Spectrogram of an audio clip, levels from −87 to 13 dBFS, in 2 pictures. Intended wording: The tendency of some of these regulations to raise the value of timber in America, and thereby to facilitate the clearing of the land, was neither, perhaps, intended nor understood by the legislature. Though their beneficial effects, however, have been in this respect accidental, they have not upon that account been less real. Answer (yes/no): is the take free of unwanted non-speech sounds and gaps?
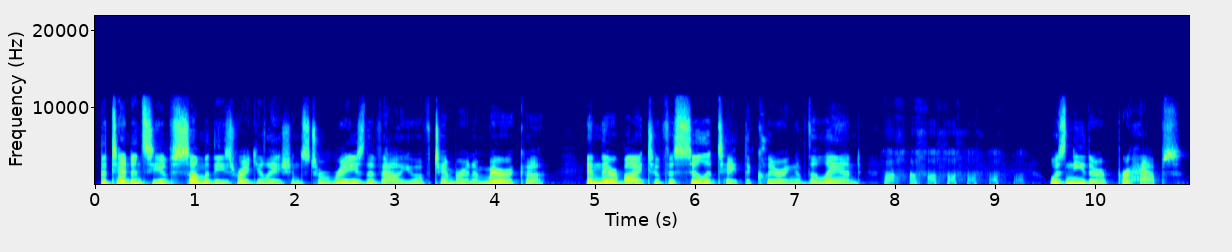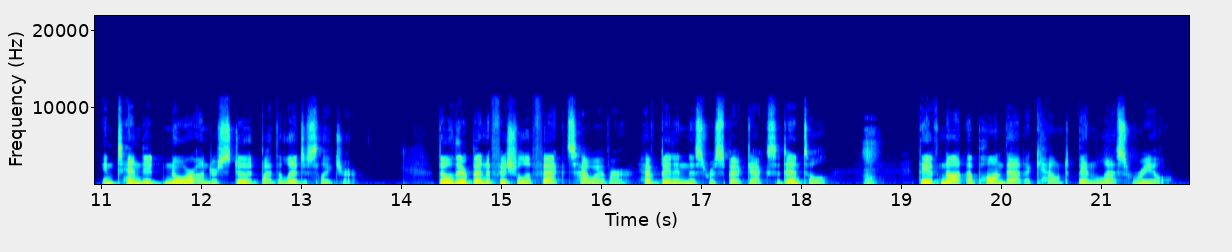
no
